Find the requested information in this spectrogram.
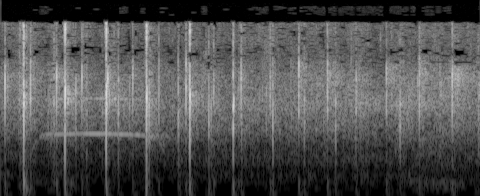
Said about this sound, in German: Und der Slogan, der vorne an diesem wahnsinnig coolen Plakat steht, ich weiß nicht, wer es gemacht hat, aber ich klatsche auf jeden Fall mal dafür.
